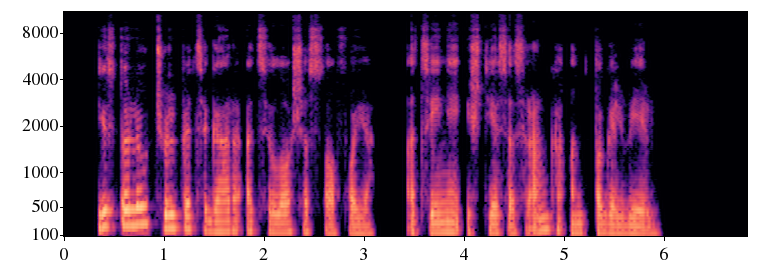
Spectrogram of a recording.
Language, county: Lithuanian, Vilnius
